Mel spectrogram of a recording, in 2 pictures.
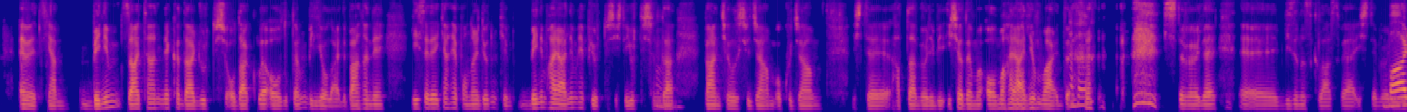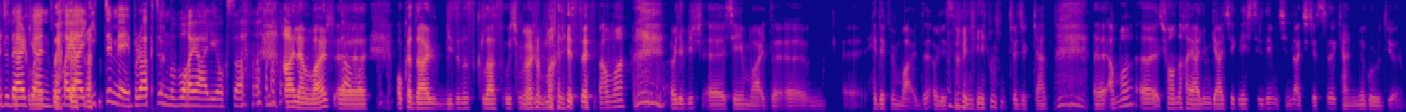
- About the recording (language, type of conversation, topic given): Turkish, podcast, Kendi başına taşındığın günü anlatır mısın?
- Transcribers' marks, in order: chuckle; in English: "business class"; in English: "class"; laugh; other background noise; in English: "business class"; laughing while speaking: "uçmuyorum maalesef"; chuckle; other noise; tapping; chuckle; laughing while speaking: "söyleyeyim"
